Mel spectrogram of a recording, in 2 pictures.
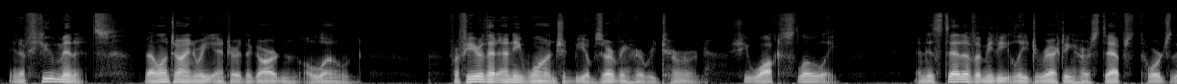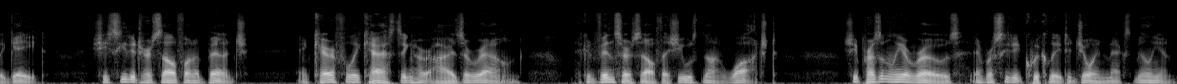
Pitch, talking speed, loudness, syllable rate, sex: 90 Hz, 155 wpm, -21 LUFS, 5.7 syllables/s, male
